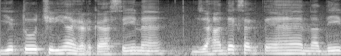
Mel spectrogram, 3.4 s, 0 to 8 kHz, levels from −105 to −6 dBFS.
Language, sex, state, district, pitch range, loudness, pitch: Hindi, male, Bihar, Vaishali, 145-170 Hz, -14 LUFS, 155 Hz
